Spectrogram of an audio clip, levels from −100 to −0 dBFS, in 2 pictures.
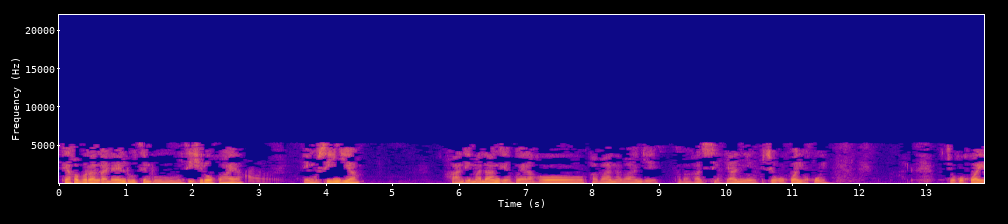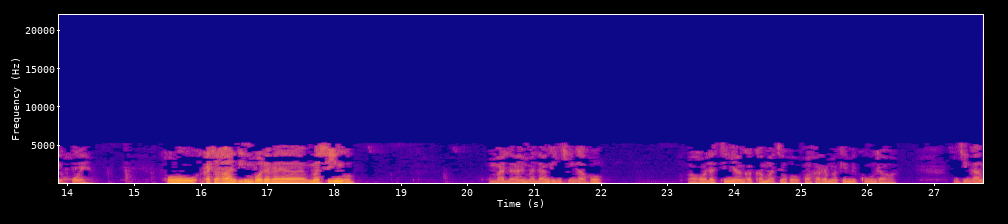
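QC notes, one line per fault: Throughout, MP3 compression. Nothing sounds above 5.3 kHz, so the speech is dull and muffled. Heavy watery, swirling damage runs through it as weak frequency detail drops in and out between frames. The likely cause is a very low bitrate, around 16 kbps.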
